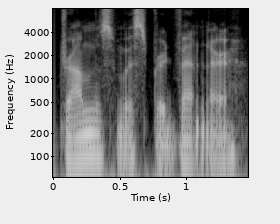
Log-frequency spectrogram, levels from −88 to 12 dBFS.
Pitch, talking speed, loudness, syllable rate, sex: 85 Hz, 125 wpm, -18 LUFS, 4.4 syllables/s, male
